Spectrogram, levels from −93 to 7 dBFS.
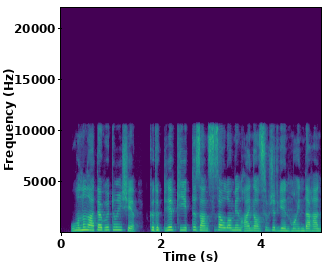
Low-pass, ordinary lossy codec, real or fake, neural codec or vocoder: none; none; fake; autoencoder, 22.05 kHz, a latent of 192 numbers a frame, VITS, trained on one speaker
